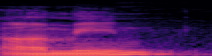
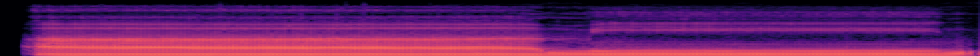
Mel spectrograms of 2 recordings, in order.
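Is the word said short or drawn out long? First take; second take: short; long. First: The word is said short and clipped. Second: The word is drawn out long. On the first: The speaker calls it wrong. "we don't say Amin" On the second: The speaker calls it right. "we say Amin, you know, and it's it's it's long"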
